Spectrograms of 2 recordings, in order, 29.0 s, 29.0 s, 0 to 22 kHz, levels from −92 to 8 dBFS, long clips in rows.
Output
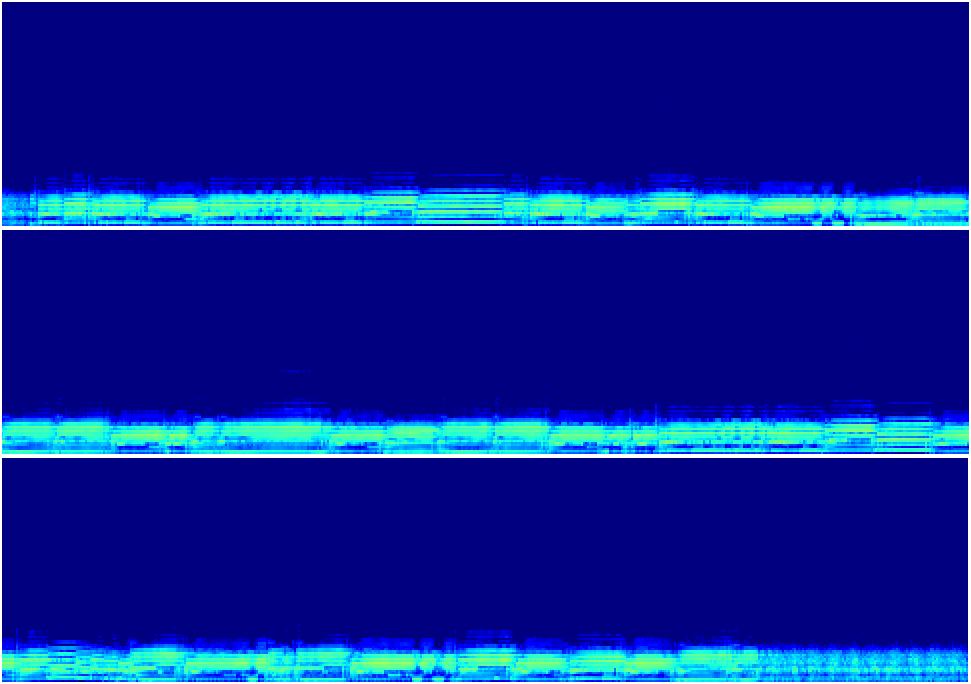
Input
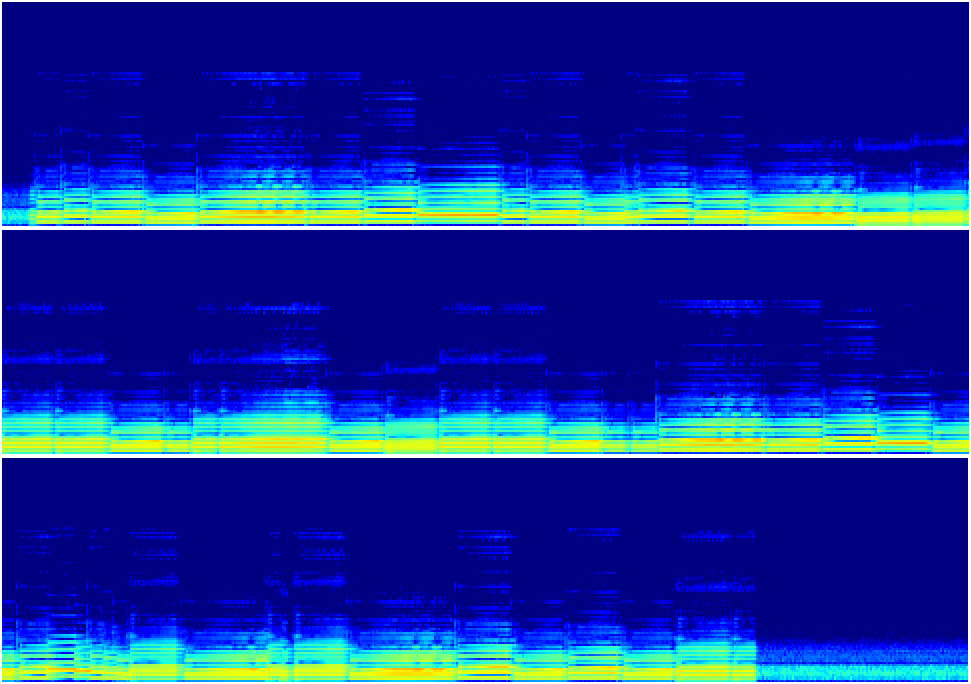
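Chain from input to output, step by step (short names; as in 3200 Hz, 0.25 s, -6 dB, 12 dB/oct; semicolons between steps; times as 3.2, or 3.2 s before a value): spectral gate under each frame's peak -10 dB weak; reverse; compressor 12:1, threshold -47 dBFS, peak gain reduction 19.5 dB; reverse; rotary speaker horn 0.85 Hz, later 5 Hz, at 25.89; Schroeder reverb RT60 2.2 s, combs from 27 ms, DRR 14.5 dB; pitch shift -2.5 st; tilt shelf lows +4.5 dB; feedback echo 0.479 s, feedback 60%, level -23 dB; limiter -47 dBFS, peak gain reduction 11 dB; band shelf 1900 Hz +13 dB; gain +3.5 dB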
